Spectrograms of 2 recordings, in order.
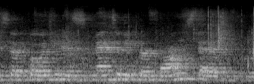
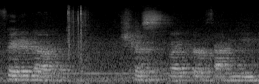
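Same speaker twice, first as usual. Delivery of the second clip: fading away; 2 semitones lower, 6 dB quieter than usual. Acted. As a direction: let each phrase die away softly. Laughter and family fading in poem.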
